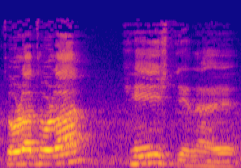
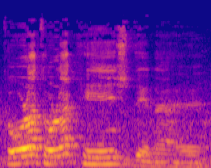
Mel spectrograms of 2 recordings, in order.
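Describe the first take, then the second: Both takes have the same delivery.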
